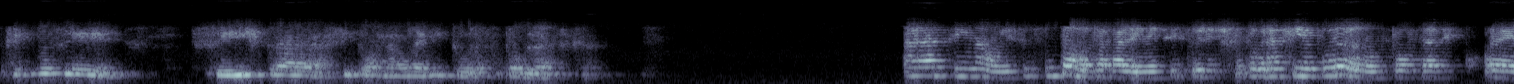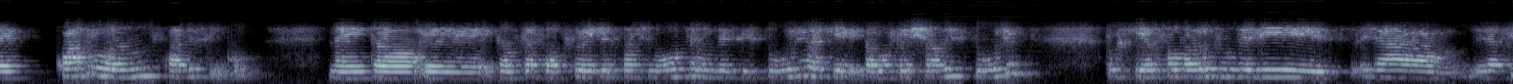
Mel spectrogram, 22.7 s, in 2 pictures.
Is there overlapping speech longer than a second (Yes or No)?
No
